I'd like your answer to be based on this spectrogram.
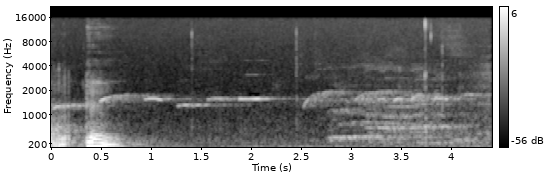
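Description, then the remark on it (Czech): A phone ringtone made of whistled tones plays, sustained gliding notes that rise and hold for several seconds after a brief burst of noise at the start. “To asi neříká ta baba, to někomu tady píská tak to jsem zapomněl říct, že si mají vypnout telefony.”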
